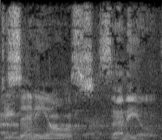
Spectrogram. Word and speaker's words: Xennials: Zennials. Zennials. Oh yeah, you don't pronounce the X.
